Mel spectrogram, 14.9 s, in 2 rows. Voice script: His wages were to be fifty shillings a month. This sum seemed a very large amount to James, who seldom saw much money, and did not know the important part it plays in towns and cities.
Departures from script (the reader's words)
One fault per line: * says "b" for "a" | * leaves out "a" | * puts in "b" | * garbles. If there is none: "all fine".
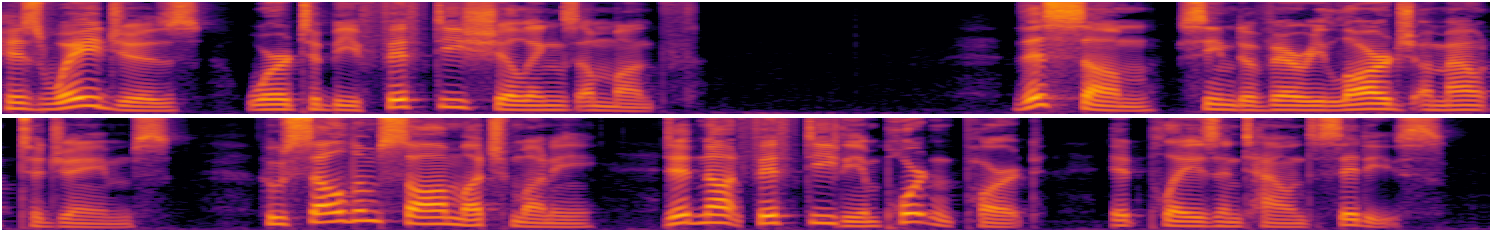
* leaves out "and"
* says "fifty" for "know"
* leaves out "and"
